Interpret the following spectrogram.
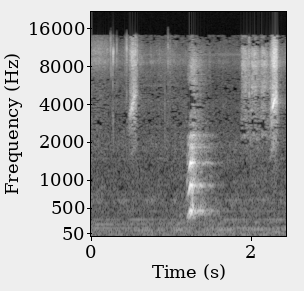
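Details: German Shepherds, a male and female pair during mating, with one dog giving a single short, harmonic yelp that rises slightly then falls. Faint clicks come just before and after it over a low background hum.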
